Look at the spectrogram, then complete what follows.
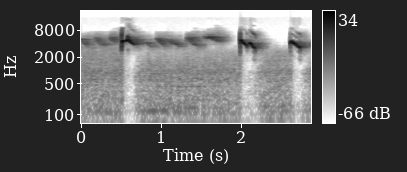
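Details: Malaysian white-eye opening into song during minor moult, 24 August 2023: a soft, continuous high warble of drawn-out wavering notes, broken by three sharper, louder slurred chirps, with steady background noise.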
